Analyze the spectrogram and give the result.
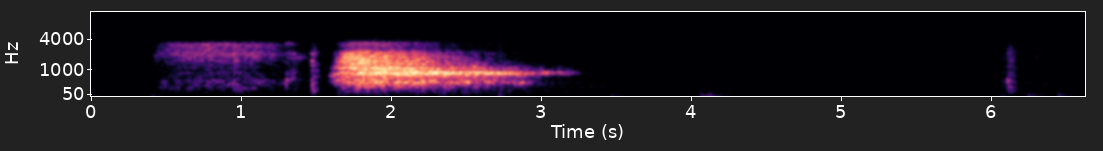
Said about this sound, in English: And you're breathing.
